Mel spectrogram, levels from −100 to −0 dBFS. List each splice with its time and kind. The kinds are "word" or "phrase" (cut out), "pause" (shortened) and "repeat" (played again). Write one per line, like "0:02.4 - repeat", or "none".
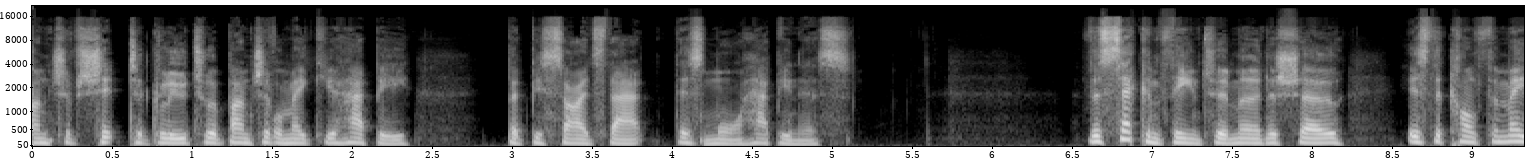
0:01.5 - phrase
0:04.2 - word
0:07.7 - word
